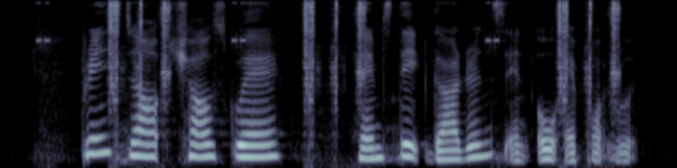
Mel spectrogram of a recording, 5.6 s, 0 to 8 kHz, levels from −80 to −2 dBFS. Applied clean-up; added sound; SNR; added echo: none; Camera; 9 dB; none.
